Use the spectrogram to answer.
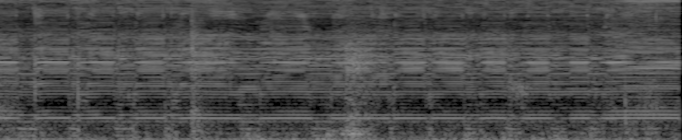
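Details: MD Needle Pen automated microneedling self-treatment around the lips, upward strokes along the lip line: steady high electric buzz of the motorized pen running without pause in a quiet room.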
